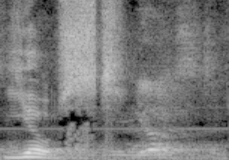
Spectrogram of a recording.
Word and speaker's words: Yost: no boo said booze I thought your last name was pronounced you I was chanting oh it all makes sense now no my last name is pronounced yast y yeah are we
